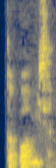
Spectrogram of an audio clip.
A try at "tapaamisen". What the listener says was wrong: Yes, you have the certain state first.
